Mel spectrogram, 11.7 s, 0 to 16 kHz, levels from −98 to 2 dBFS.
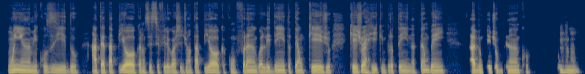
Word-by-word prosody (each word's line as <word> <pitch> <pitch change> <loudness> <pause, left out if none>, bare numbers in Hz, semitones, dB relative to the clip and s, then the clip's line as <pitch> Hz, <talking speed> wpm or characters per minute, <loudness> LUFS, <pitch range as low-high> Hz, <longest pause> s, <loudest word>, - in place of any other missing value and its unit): um 100 +2 +2
inhame 100 -5 +3
cozido, 95 -1 -3 0.2
até - - +3
tapioca. 95 -5 +4
Não 85 - -3
sei 85 +2 -6
se 90 - -9
seu 95 - -6
filho 90 0 -1
gosta 90 -1 -2
de 85 - -7
uma 85 - -4
tapioca 95 +3 +1
com 90 +2 -6
frango 95 0 0
ali 85 +1 +1
dentro, 95 +1 -1
até 95 +2 -1
um 95 - -1
queijo. 95 -1 +1 0.4
Queijo 100 -1 +3
é 95 - +6
rico 100 +3 -3
em 95 - -3
proteína 95 -2 -2
também, 95 -3 +1 0.5
sabe? 95 +1 +7
Um 95 - +1
queijo 100 +1 -1
branco. 95 +1 -2 0.6
Uhum. 105 +1 -1
95 Hz, 165 wpm, -27 LUFS, 90-100 Hz, 0.6 s, sabe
